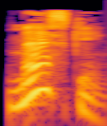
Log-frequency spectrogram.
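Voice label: "masking", British English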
